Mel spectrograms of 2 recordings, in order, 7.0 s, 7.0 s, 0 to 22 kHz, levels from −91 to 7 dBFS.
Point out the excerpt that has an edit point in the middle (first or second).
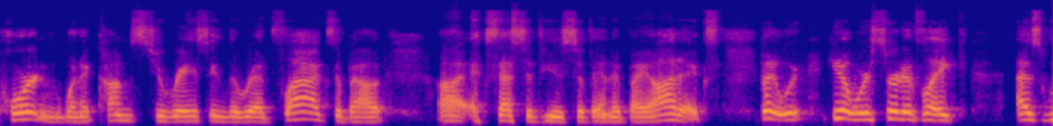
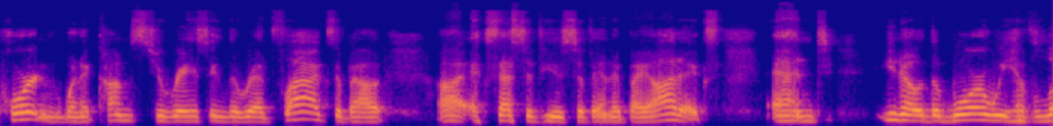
first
